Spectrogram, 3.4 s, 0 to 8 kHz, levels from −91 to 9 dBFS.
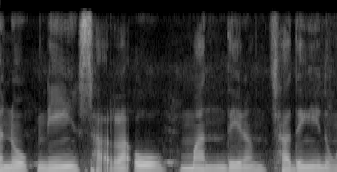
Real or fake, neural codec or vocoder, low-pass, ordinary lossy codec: real; none; 7.2 kHz; none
